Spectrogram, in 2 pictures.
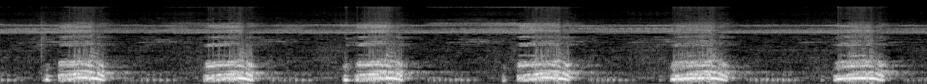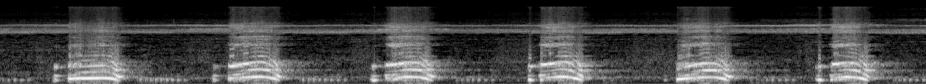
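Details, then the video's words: Long orangutan calling bout: a dozen evenly spaced, rising-then-falling harmonic hoots, one roughly every one and a half seconds, each followed by soft low grunting, with a continuous high buzz in the background. "SUARA ORANG UTAN"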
